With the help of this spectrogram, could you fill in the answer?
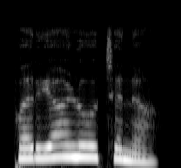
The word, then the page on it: ಪರ್ಯಾಲೋಚನೆ: paryālōcane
